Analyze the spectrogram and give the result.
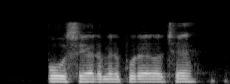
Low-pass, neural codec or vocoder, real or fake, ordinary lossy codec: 7.2 kHz; codec, 16 kHz, 1.1 kbps, Voila-Tokenizer; fake; Opus, 64 kbps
